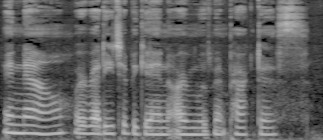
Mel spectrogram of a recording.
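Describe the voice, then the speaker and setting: Woman, yoga teacher, dark relaxed tone, gravelly fry, soothing measured guidance. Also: medium pitch. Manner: soothing, measured, deliberate phrasing. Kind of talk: guided meditation and yoga instruction.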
